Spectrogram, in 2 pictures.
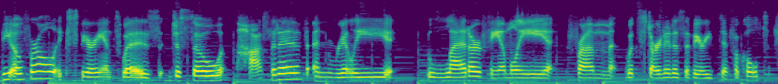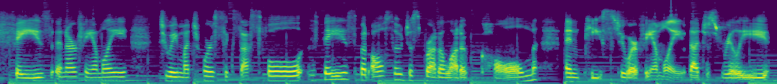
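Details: Adult woman speaking; ordinary fluent speech.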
